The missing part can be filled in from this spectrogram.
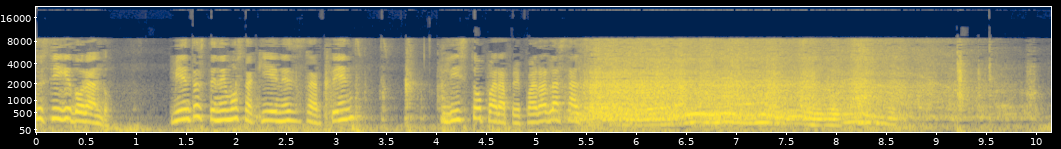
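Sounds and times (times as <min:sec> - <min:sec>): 
speech: 0:00.0 - 0:03.4, 0:04.0 - 0:08.8
blender motor liquefying tomatoes for a sauce: 0:05.1 - 0:09.9.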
